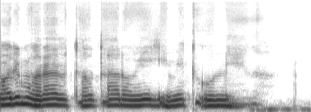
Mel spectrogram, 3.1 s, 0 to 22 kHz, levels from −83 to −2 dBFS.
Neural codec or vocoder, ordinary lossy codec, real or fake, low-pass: codec, 44.1 kHz, 2.6 kbps, SNAC; none; fake; none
